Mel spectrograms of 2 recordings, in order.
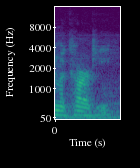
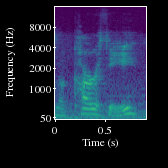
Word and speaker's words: McCarthy: bob nick lair han kevin mccarty i say his name wrong every time it's mccarthy doug jarvis tony tatney mark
